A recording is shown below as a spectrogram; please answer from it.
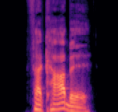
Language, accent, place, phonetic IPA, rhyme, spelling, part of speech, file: German, Germany, Berlin, [fɛɐ̯ˈkaːbl̩], -aːbl̩, verkabel, verb, De-verkabel.ogg
- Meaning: inflection of verkabeln: 1. first-person singular present 2. singular imperative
